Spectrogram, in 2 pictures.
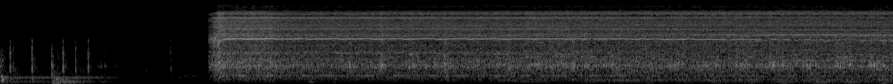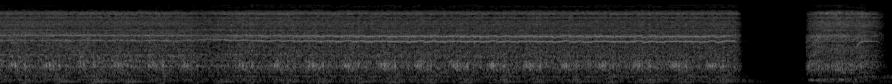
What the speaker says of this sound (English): For that, I'm going to use my Milwaukee bandsaw.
